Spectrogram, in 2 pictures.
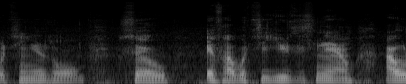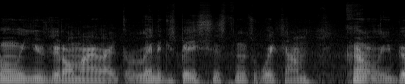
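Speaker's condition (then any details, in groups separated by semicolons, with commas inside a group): Cerebral palsy; diplegia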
